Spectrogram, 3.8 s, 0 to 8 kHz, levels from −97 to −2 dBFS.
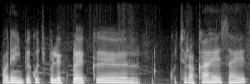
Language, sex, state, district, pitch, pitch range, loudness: Hindi, female, Madhya Pradesh, Bhopal, 210 Hz, 195-215 Hz, -17 LUFS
